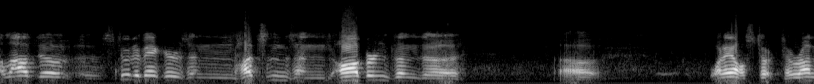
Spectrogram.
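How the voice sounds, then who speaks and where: A man with a high pitch speaks at a very slow pace with long, frequent pauses, fairly even intonation and big swings in loudness. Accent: American. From Milwaukee, Wisconsin. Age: 80s+. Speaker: car collector. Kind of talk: guided tour. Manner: halting, many repetitions.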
